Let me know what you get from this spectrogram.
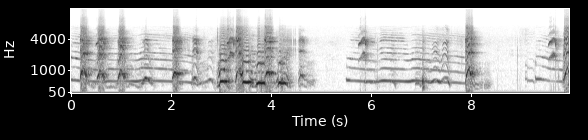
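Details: Two excited pet dogs howl together in response to their owner calling "Run Guy run"; long, wavering harmonic howls overlap, with loud barks punctuating them and a short pause midway.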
